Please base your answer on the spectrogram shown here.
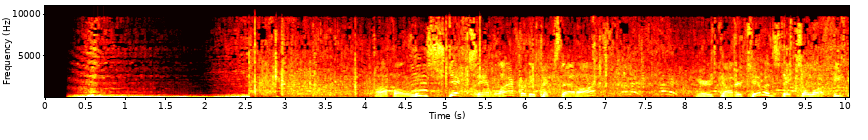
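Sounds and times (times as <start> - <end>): low bass sound effect: 0.3 - 2.6
hockey sticks clicking on puck: 2.5 - 10.0
skates scraping ice: 2.5 - 10.0
arena crowd noise: 2.6 - 10.0.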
